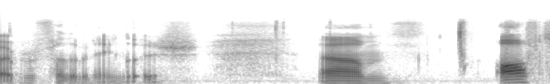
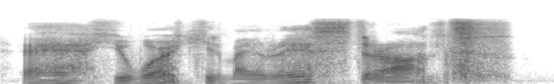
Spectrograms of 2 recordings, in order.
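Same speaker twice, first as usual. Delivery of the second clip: slow, drawn-out villain voice; 3 dB quieter than usual. Imitating a cartoon villain voiced as Peter Lorre: Peter Lorre voice. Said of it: "in an imitation of Peter Lorre".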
